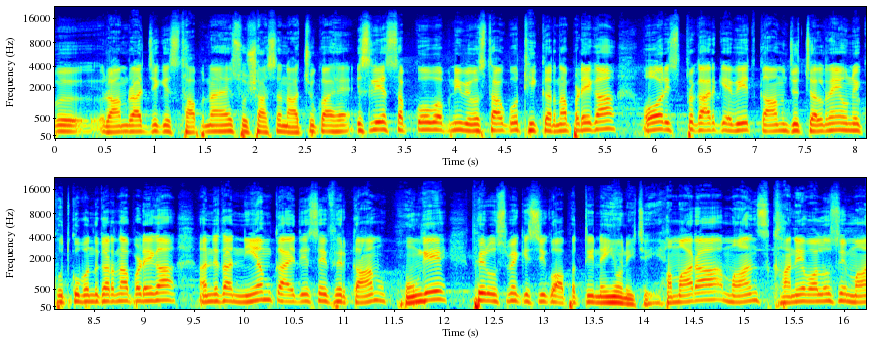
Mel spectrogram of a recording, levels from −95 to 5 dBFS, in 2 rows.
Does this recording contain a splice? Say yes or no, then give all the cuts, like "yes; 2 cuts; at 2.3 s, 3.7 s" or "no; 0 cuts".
yes; 2 cuts; at 2.9 s, 14.1 s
